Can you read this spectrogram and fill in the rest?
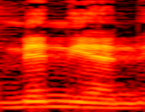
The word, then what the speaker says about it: minyan: But the Hebrew word minyan, pronounced minyan in English and spelled with a Y-A-N, are the 10 Jewish adults required for communal worship.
